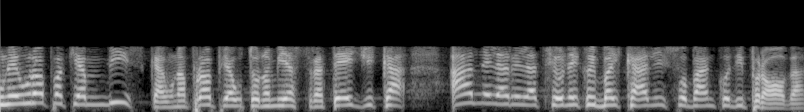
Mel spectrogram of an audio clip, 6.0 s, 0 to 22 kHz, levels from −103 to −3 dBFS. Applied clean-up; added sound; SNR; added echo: none; none; none; none.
